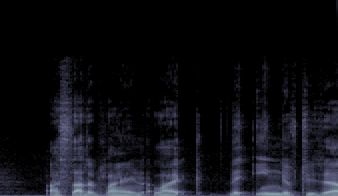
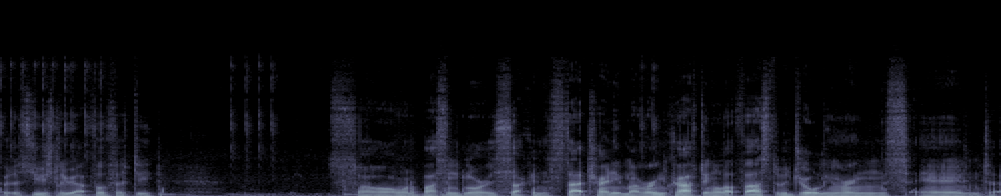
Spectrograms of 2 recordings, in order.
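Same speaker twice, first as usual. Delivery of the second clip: normal talking voice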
